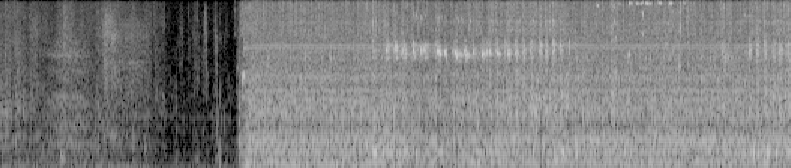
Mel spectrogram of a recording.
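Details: Homemade lathe with new headstock bearings and spindle, turning round stock: spins up to steady even hum with light high ringing, no grinding or knocking. Normal running.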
